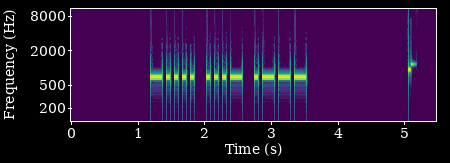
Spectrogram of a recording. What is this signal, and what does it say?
Morse code, heard as a keyed tone, about 20 wpm, 700 Hz. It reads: 6VJ
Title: Three Challenging Letter-Number Combinations 20wpm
